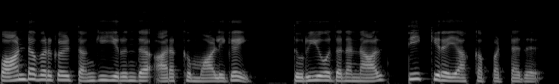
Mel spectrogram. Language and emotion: Tamil, neutral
